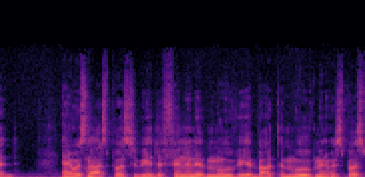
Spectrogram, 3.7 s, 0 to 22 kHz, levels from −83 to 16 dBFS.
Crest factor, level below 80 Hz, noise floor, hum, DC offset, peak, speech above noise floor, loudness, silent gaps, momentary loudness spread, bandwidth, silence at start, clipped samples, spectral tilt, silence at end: 16 dB; -44 dBFS; -39 dBFS; none; under 0.1%; -4 dBFS; 21 dB; -19 LUFS; none; 5 LU; 15.5 kHz; 0 s; under 0.1%; -6 dB/octave; 0 s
